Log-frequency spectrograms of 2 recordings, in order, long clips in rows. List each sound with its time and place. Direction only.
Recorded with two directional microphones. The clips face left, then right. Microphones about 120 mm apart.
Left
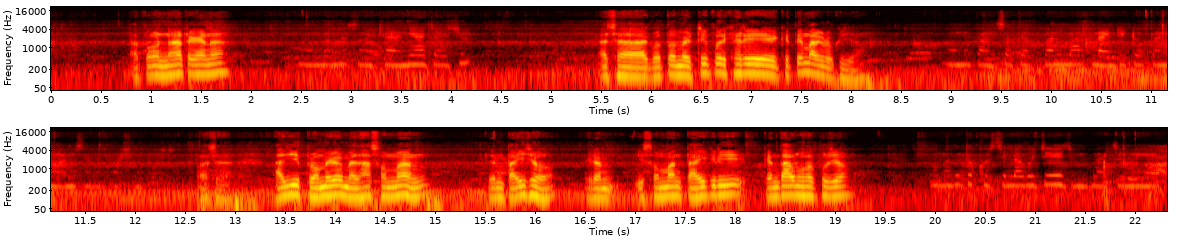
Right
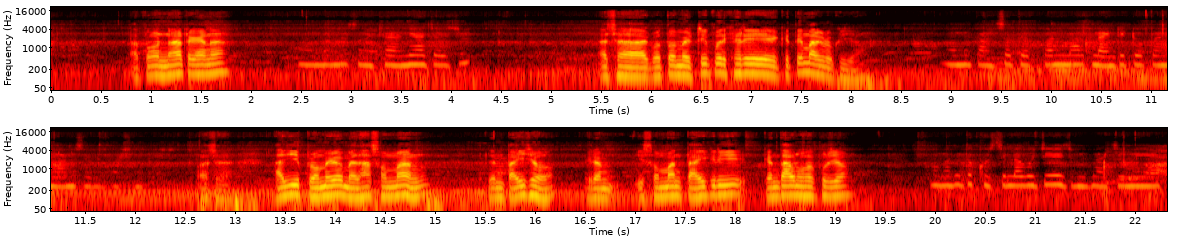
0.7 s speech: 15° right (ahead or behind)
3.3 s a sound: 40° right (ahead or behind)
5.5 s speech: 10° right (ahead or behind)
10.4 s a woman's voice: 35° right (ahead or behind)
12.6 s speech: 10° right (ahead or behind)
20.2 s speech: 40° right (ahead or behind)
